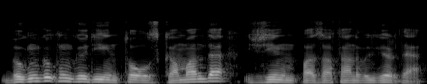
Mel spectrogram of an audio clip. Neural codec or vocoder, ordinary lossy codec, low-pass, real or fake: codec, 16 kHz, 4.8 kbps, FACodec; none; none; fake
